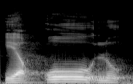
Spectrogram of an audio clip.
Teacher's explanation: قو واو مدہ ہے، قاف کو موٹا کریں، لام کو باریک پڑھنا ہے، لمبا نہیں کرنا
